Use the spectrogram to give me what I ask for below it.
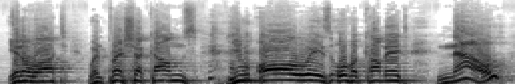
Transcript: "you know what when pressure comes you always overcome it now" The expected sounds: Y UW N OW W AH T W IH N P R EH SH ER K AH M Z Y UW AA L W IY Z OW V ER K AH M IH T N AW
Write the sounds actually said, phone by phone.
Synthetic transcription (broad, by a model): Y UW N OW W AH T W IH N P R EH SH ER K AH M Z Y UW AA L W IY Z OW V ER K AH M IH T N AW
